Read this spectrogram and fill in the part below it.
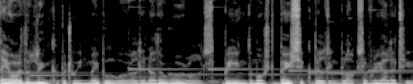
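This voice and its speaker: A put-on character voice with clear music in the background. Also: man, medium pitch for a man, moderate pace. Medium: audio drama. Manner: calm, solemn.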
